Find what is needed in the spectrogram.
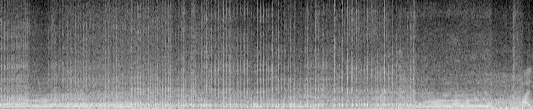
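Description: Onboard sound of a KTM motard motorcycle's engine, rising in pitch as it accelerates shortly after the start, running steadily, then rising again near the end.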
